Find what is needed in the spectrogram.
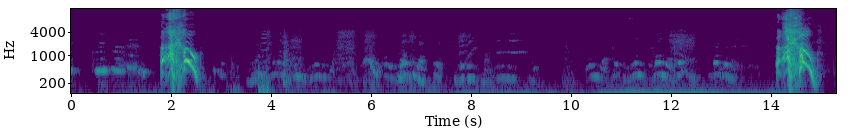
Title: Wide Nose Sneezes Africa.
